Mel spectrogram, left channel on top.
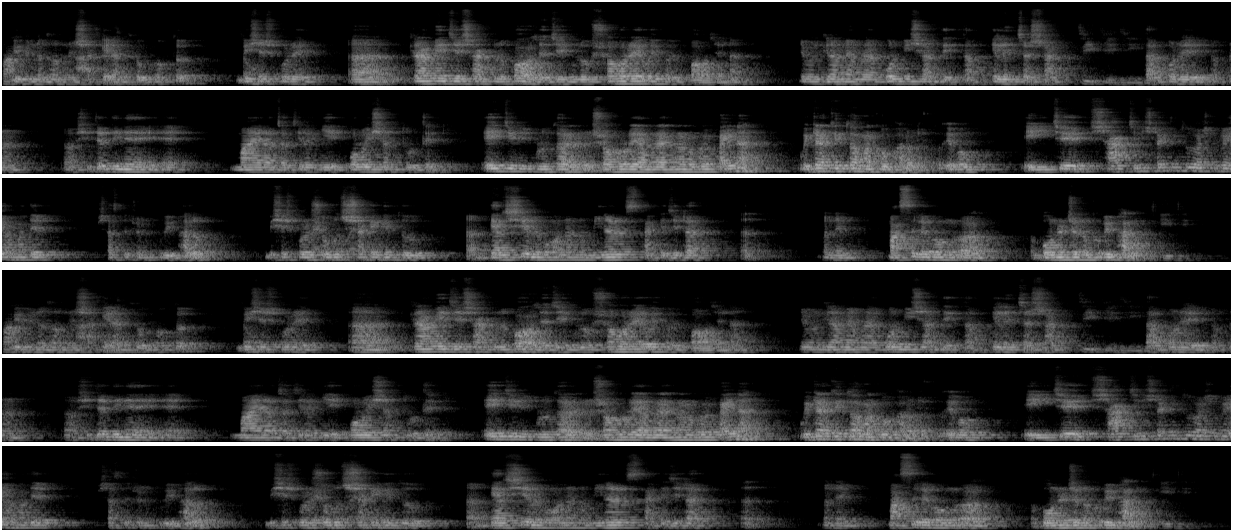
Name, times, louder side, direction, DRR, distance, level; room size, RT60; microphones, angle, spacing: voice 1, 0.1-1.8 2.3-3.1 3.5-7.4 8.0-10.5 11.4-12.4 12.9-14.0 14.6-16.7 17.1-19.8 20.2-22.0 22.5-25.0 25.5-26.6 27.2-28.8 29.2-31.5 32.0-32.1 32.8-33.0 33.4-34.4 34.9-35.9, left 2 dB, 80° left, -5 dB, 1.5 m, -30 dB
voice 2, 0.7-1.1 2.4-2.6 8.2-8.5 10.8-11.4 17.7-18.0 27.6-28.4 32.8-32.9 36.2-36.4, left 1 dB, 15° left, 1 dB, 0.4 m, -42 dB
6.3 x 3.1 x 2.3 m, 0.91 s
head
